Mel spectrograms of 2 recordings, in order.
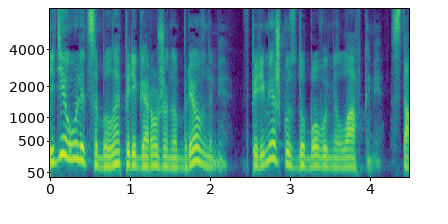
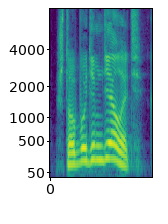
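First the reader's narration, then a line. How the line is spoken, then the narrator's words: Shout. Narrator (Russian): крикнул Войдан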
